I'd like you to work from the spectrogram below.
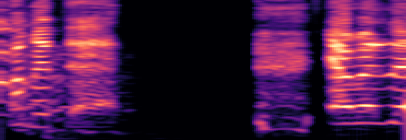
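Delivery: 大きな声で高く「やめて」と懇願; loud pleading. Real, not acted. Begging partner to stop. (四時間喋ろうとする相方を大声で止める)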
